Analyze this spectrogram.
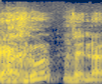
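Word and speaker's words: Vaquer: Vakur. Vakur. Vakur. Vur. Vakur. Absolutely. Yeah.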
